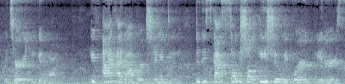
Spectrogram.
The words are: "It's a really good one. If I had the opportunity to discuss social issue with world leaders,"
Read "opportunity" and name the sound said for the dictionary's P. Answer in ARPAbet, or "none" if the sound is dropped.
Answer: P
